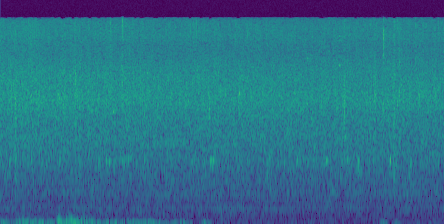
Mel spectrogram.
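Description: Steady rain falling on leaves and flowers: an even soft hiss dotted with tiny taps of individual drops. There is a short low thud just under a second in.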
